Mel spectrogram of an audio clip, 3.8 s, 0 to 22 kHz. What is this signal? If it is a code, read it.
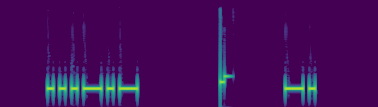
Morse code, heard as a keyed tone, about 20 wpm, 700 Hz. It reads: <SK> N
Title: Single Character (Letter:Number:Punctuation:Prosign) - Rapid-Fire - 20wpm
